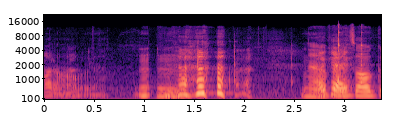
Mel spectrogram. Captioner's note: laughs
